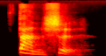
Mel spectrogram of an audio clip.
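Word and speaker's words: tan shi (但是): Pero en chino se dice tan shi. Tan shi, pam, pam.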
